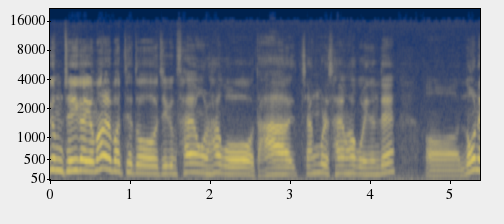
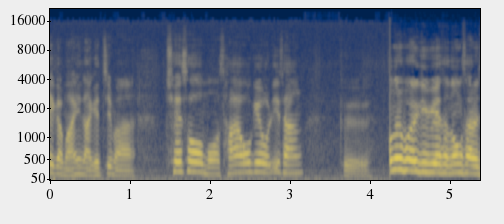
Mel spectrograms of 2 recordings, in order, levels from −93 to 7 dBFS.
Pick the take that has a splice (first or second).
second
